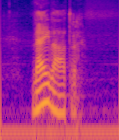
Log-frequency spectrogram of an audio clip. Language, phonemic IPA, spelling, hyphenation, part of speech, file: Dutch, /ˈʋɛi̯ˌʋaː.tər/, wijwater, wij‧wa‧ter, noun, Nl-wijwater.ogg
- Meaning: holy water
